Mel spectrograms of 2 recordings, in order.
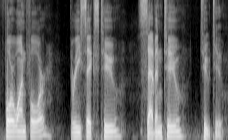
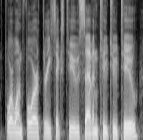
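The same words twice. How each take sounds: First: The number is said more slowly. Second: The number is said at normal speed.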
